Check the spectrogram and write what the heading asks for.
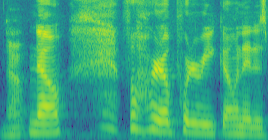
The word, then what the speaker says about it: Fajardo: am recording live from Fajardo, which I keep saying wrong. I'm supposed to roll my R, they say, with it. Do you know how to say it right? No. No? Fajardo, Puerto Rico, and it is beautiful here.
